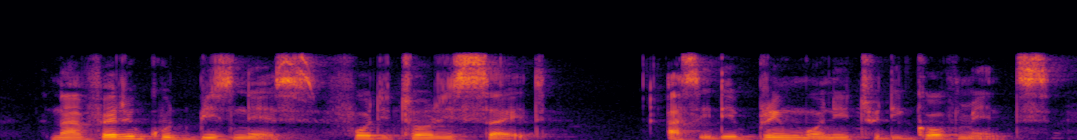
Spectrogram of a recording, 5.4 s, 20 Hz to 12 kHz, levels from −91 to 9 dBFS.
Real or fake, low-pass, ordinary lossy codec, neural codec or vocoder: real; 7.2 kHz; none; none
